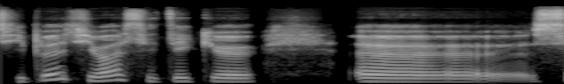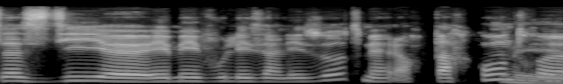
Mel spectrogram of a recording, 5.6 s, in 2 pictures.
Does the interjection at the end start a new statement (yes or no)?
no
